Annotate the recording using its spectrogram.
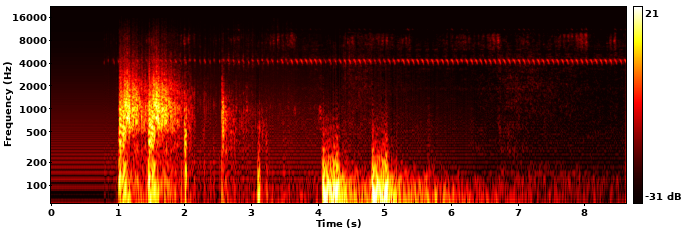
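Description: Explosions rumble heavily and roll away.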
